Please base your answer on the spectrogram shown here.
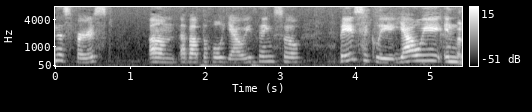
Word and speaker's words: yaoi: fun fact: 801 in Japanese is yaoi, so the number 801 is pronounced yaoi.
